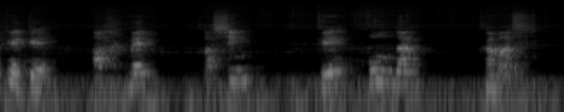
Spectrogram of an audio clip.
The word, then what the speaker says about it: Hamas: Aparece ese señor, que es el jeque Ahmed Hassim, que funda Hamas. No se olviden que todas las H en Medio Oriente se pronuncian como una J, por eso es Hamas y no Hamas.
